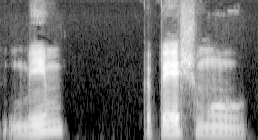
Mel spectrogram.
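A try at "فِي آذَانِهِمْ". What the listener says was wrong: না, এখানে হা এসে মিমকে ধরবে, এটা পেশ না, এটা সুকুন। হা মিমজের হিম। হ্যাঁ,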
